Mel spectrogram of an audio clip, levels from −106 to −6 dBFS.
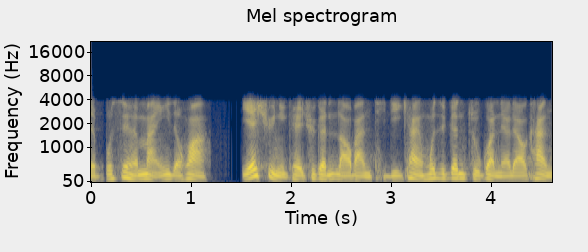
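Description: The speech arrives through a G.711 A-law telephone path at 64 kbps, so everything above 4 kHz is absent and only a faint quantisation noise rides along with the signal's level, and nothing in the audio points to a technical fault.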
